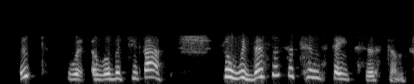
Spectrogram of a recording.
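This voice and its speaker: A woman with a South Louisiana accent lets her pitch swing very widely as she speaks. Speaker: cruise line sales representative. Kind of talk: sales presentation. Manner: casual, filler-heavy.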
